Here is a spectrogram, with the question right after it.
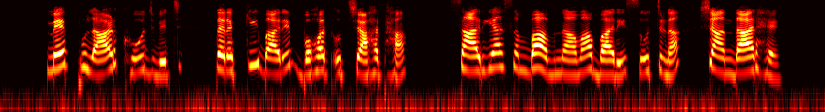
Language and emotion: Punjabi, happy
